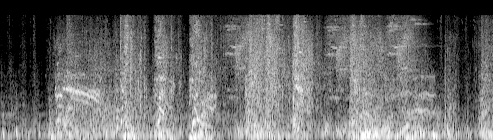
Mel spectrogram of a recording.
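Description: A sword slashes and clashes in a fight.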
